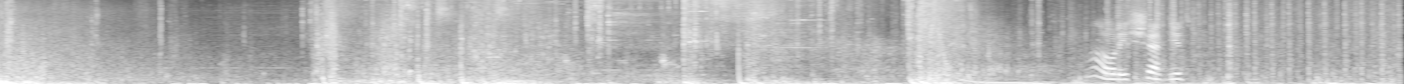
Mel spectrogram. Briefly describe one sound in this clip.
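Game building pieces clatter and thud in quick succession.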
